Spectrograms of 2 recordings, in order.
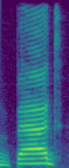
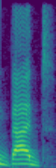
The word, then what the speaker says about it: bad: Just pronounce it correctly and also say bad. Bad with the a, open your mouth, a, and the D in the end.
